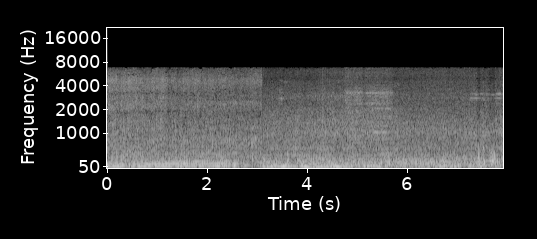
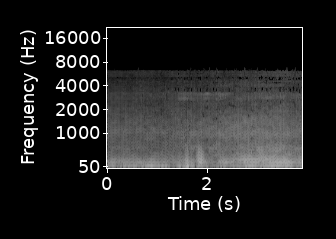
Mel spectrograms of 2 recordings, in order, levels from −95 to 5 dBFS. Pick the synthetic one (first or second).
second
